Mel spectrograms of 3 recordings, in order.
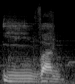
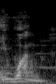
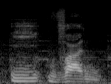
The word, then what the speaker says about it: Ivan: This isn't mahjong Not "Yi-wan" but "Ee-van" Yi... So difficult to pronounce. How do you spell it? I-v-a-n -Ivan Ee-van (French) I studied in France That's how the French pronounce it Yi...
